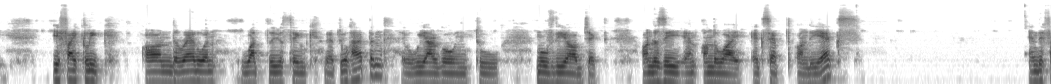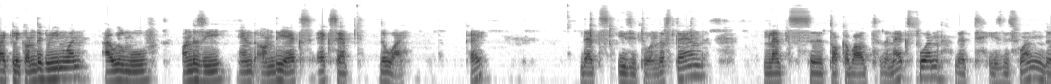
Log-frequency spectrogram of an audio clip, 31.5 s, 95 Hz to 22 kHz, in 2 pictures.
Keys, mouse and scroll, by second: 12.8 click, 21.0 click, 25.3 ctrl+z, 25.6 ctrl+z.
